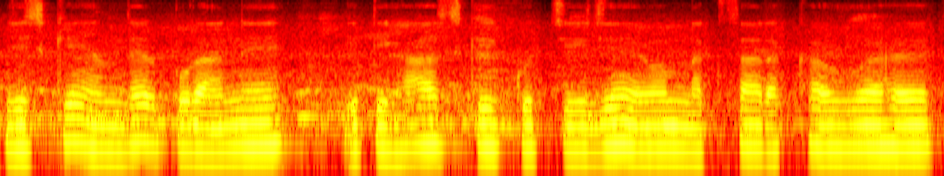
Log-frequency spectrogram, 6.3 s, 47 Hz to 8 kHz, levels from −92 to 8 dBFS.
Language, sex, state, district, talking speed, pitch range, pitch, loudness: Hindi, male, Uttar Pradesh, Lucknow, 115 wpm, 105-115 Hz, 110 Hz, -17 LUFS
